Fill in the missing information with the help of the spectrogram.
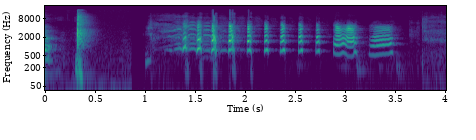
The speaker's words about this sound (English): The gang is slap happy up here in the studio tonight, so I think I'll just slap them and they'll be a little happier.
